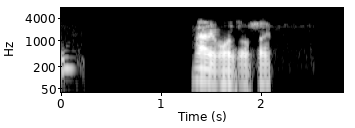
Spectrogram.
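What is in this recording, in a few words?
Public Safety Tactical, p25; wake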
